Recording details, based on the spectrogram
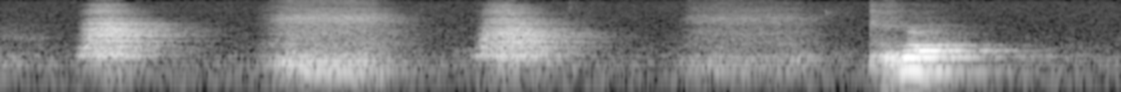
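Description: Five forceful breaths out during a Pilates exercise, each a short breathy puff about every three-quarters of a second, close and clear, the last one harder and rougher than the rest.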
